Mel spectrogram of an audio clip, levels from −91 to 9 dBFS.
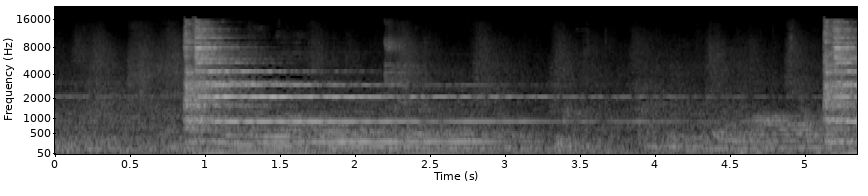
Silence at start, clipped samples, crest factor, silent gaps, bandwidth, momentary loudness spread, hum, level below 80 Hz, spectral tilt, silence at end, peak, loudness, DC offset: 0 s; under 0.1%; 20 dB; none; 16 kHz; 23 LU; none; -54 dBFS; -1 dB/octave; 0 s; -14 dBFS; -29 LUFS; under 0.1%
